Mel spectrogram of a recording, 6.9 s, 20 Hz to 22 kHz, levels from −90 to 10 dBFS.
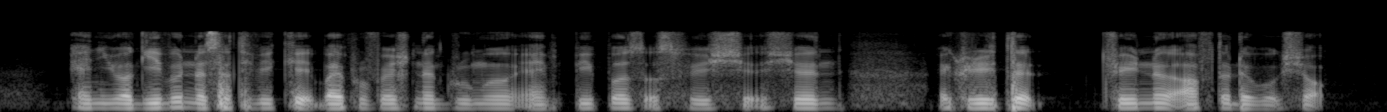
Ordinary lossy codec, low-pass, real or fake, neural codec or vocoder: none; none; real; none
